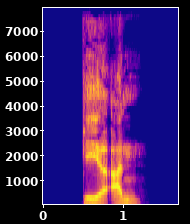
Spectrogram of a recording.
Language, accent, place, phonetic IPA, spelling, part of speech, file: German, Germany, Berlin, [ˌɡeːə ˈan], gehe an, verb, De-gehe an.ogg
- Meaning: inflection of angehen: 1. first-person singular present 2. first/third-person singular subjunctive I 3. singular imperative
